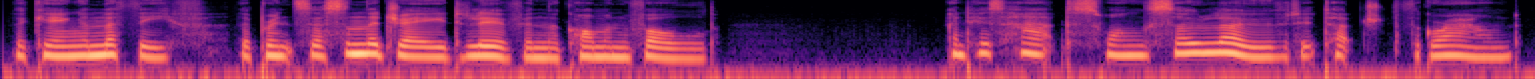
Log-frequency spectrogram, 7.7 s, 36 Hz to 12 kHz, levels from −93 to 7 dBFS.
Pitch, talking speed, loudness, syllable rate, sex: 205 Hz, 205 wpm, -17 LUFS, 4.7 syllables/s, female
